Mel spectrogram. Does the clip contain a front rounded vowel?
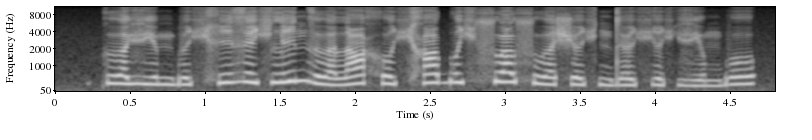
yes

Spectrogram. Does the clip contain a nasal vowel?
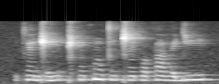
yes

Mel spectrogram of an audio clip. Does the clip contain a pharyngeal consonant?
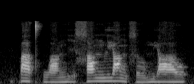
no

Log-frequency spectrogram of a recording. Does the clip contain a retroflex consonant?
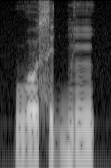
no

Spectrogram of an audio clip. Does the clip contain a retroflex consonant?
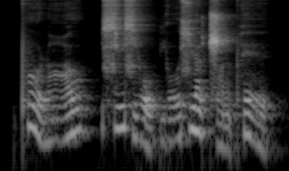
yes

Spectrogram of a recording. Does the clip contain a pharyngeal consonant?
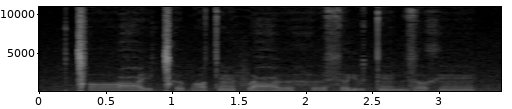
yes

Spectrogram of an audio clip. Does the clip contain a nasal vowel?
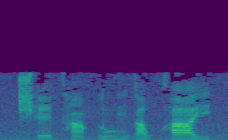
yes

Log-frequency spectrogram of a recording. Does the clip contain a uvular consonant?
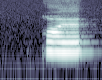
yes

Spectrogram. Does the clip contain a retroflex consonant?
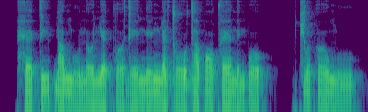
no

